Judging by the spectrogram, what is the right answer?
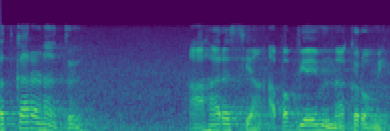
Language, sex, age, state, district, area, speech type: Sanskrit, male, 18-30, Karnataka, Chikkamagaluru, rural, spontaneous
